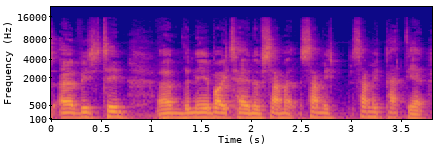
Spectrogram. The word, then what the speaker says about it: Samaipata: The reason I got the notes was that El Fuerte is named after the fort of Samipata. Yeah, I can't pronounce it, can I? Samaipata, which is a unique fort that was built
